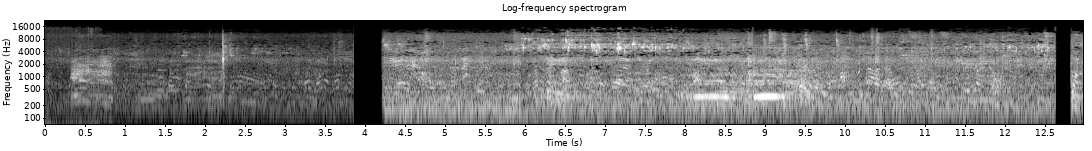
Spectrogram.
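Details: Cattle of all ages and kinds being bought and sold at the cattle market in Taungdwingyi, Myanmar; low, drawn-out moos rise over a busy, noisy market crowd, after a brief silent gap near the start.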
